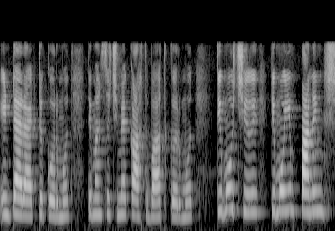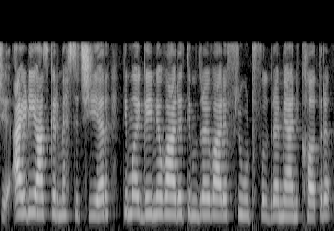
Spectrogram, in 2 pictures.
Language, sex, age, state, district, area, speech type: Kashmiri, female, 30-45, Jammu and Kashmir, Pulwama, rural, spontaneous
